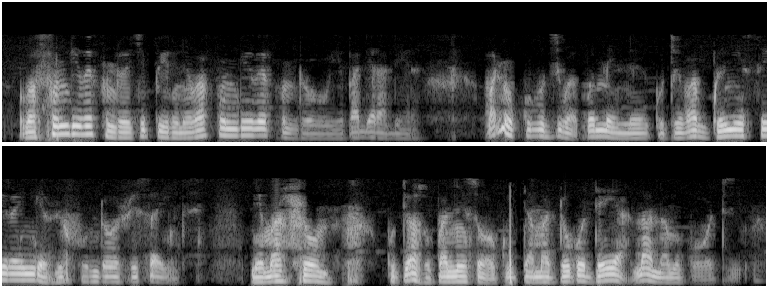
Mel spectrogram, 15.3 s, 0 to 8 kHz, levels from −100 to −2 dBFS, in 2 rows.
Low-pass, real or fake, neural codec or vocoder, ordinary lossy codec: 7.2 kHz; real; none; AAC, 16 kbps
